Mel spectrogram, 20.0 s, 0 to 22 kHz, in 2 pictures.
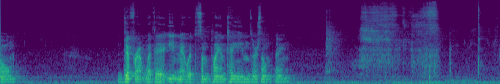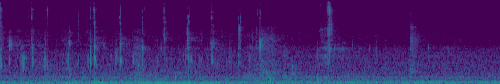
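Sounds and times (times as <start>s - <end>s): steady low hum: 0.0s - 20.0s
man chewing food: 6.9s - 20.0s.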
